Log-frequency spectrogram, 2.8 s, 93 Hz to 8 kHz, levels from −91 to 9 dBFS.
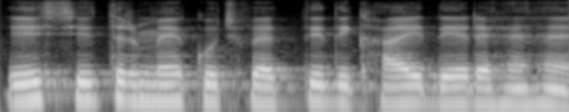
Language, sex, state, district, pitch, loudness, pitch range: Hindi, male, Jharkhand, Deoghar, 135 Hz, -13 LUFS, 125-145 Hz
